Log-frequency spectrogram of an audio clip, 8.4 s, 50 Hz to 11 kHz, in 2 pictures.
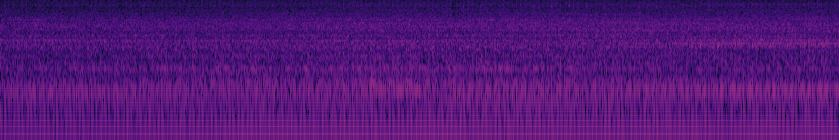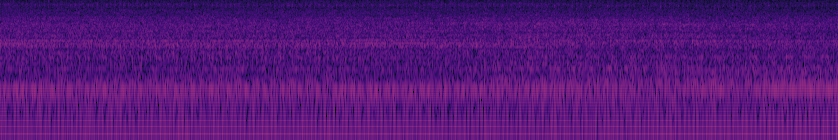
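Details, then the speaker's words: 2001 Toyota Avensis after replacing the failed ignition coil: quiet, even idle with a light steady hum and hiss, no stumble or misfire, waveform looks okay and car runs a million times better; normal idle after repair. "but yeah everything kind of looks okay car runs a million times better"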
